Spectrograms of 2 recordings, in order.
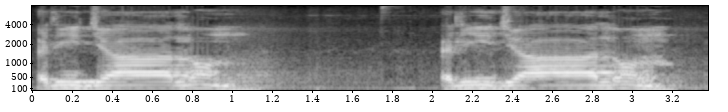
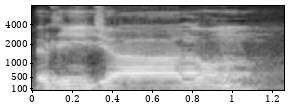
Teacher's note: اس حوالے سے ہم نے یہ سیکھا تھا کہ را کے نیچے زیر آ جائے تو را باریک ہوگی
